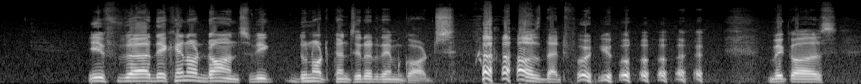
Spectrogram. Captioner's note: laughs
